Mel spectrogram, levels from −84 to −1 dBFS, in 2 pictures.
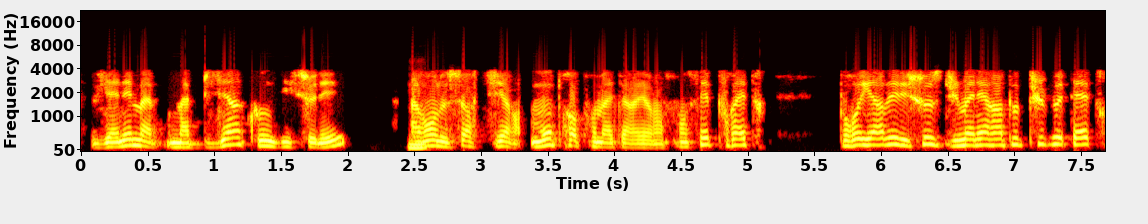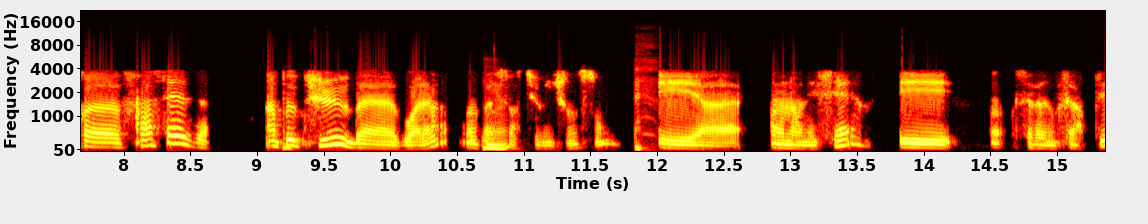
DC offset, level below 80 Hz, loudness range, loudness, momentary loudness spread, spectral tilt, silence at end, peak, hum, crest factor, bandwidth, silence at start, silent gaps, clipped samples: under 0.1%; -48 dBFS; 3 LU; -15 LUFS; 9 LU; -7.5 dB/octave; 0 s; 0 dBFS; none; 14 dB; 8.2 kHz; 0.1 s; none; under 0.1%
